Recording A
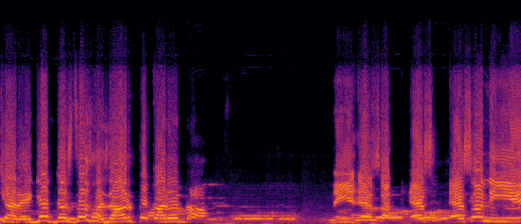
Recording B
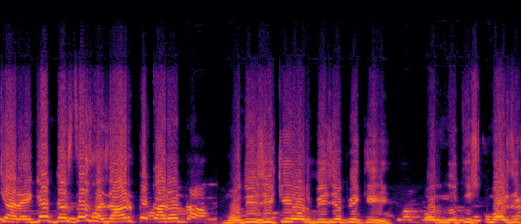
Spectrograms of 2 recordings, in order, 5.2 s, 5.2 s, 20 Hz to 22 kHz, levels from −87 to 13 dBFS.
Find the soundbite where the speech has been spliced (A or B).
B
